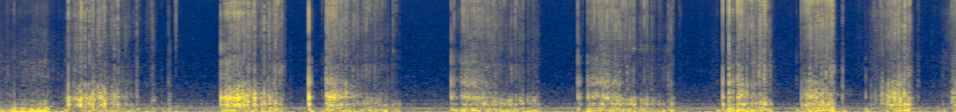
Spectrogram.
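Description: Long nails scratch across the studded panel and metal frame edge of a small gold rhinestone-covered evening clutch bag held in both hands. Bursts of gritty, rasping scratches alternate with short quiet gaps, over a low, rumbling undertone.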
